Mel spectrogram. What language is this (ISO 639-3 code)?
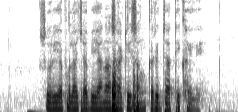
mar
